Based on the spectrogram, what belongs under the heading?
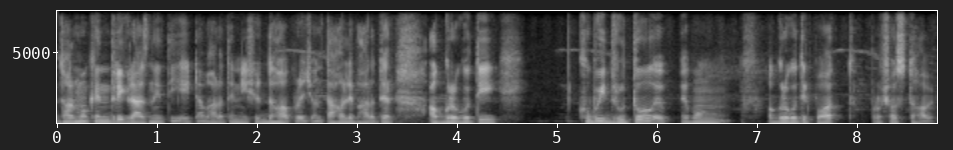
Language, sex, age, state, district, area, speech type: Bengali, male, 30-45, West Bengal, South 24 Parganas, rural, spontaneous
